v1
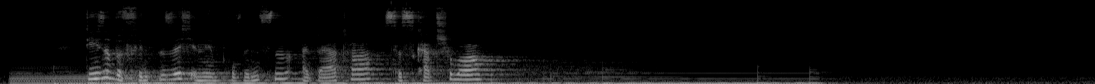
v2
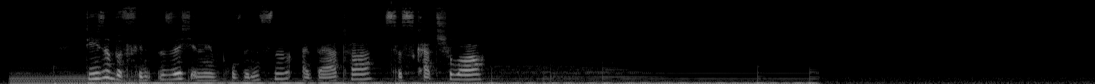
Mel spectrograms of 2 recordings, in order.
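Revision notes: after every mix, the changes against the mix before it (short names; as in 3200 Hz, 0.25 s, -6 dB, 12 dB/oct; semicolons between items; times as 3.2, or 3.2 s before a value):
speech: add HPF 280 Hz 24 dB/oct; reverb: off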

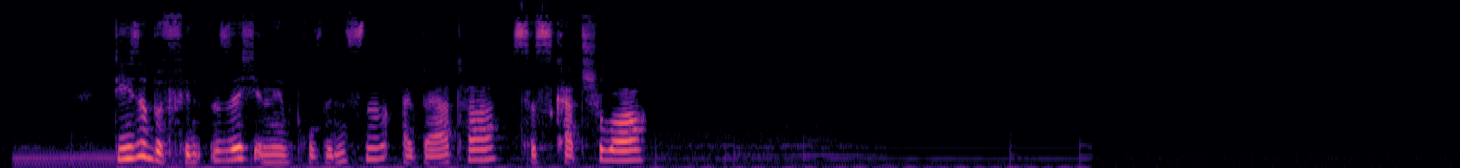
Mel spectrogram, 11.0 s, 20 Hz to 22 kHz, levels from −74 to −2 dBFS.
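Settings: speech +6.5 dB; background: add band-pass 390 Hz, Q 0.66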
